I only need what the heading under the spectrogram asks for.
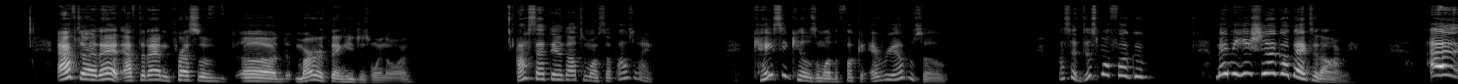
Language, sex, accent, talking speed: English, male, American, 170 wpm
